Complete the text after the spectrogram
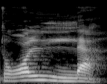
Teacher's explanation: لام تشدید کے ساتھ ہے، ضل، ٹھیک ہے، لام کو پر نہیں پڑھنا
